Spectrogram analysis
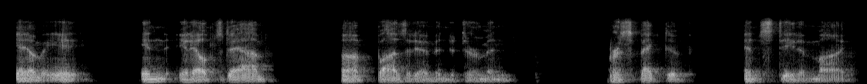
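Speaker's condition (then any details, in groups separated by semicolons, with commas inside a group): Laryngectomy; several years post surgery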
